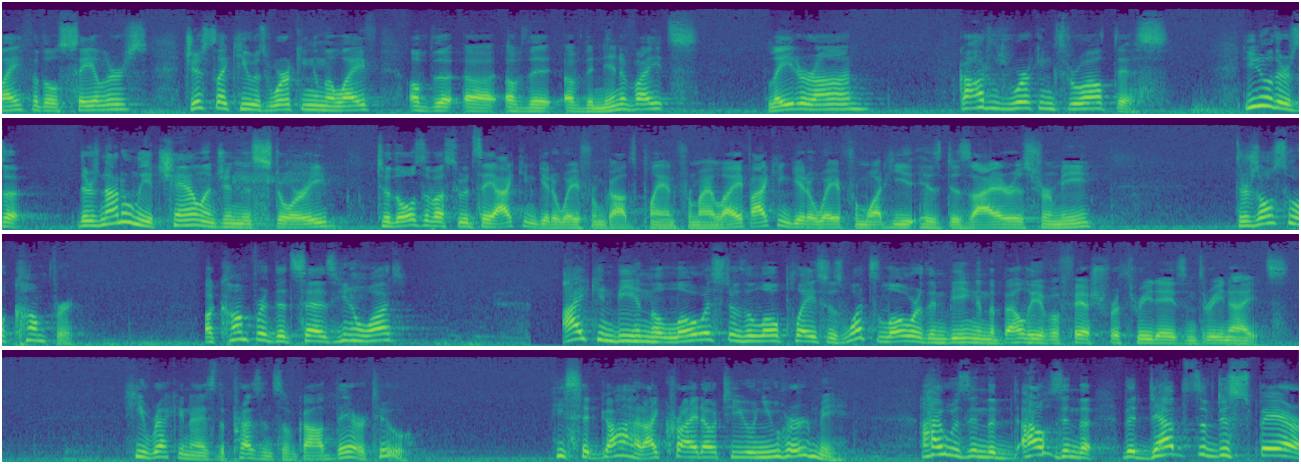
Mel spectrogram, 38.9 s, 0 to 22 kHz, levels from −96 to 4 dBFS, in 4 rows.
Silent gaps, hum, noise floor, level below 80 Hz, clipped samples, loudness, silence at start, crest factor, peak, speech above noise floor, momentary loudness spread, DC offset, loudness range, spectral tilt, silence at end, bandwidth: none; none; -42 dBFS; -44 dBFS; under 0.1%; -17 LUFS; 0 s; 16 dB; -2 dBFS; 25 dB; 8 LU; under 0.1%; 4 LU; -5.5 dB/octave; 0 s; 17 kHz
